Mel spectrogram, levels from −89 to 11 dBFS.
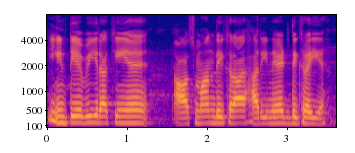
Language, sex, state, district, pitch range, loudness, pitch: Hindi, male, Madhya Pradesh, Bhopal, 155-170 Hz, -14 LUFS, 165 Hz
